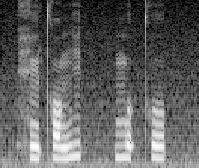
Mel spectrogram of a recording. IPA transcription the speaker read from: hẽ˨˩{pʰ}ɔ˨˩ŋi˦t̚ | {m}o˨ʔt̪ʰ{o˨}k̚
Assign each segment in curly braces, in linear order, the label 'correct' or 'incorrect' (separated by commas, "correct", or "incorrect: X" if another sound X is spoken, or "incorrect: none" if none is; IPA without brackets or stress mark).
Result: incorrect: t̪ʰ, correct, correct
